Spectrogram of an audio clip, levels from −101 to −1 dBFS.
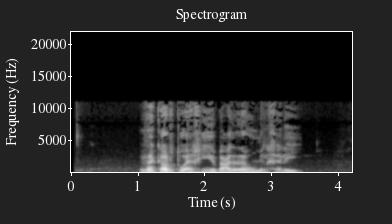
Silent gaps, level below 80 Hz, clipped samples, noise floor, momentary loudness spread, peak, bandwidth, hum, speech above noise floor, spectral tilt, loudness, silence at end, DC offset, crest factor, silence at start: none; -46 dBFS; under 0.1%; -68 dBFS; 15 LU; -2 dBFS; 11.5 kHz; none; 47 dB; -6 dB/octave; -22 LUFS; 0.85 s; under 0.1%; 22 dB; 1.05 s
